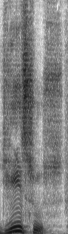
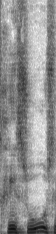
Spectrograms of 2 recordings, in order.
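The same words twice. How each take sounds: First: "Jesus" as an American says it, JEE-zus; English pronunciation. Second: Said in the usual way. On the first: Shown as a demonstration. American corrects how the name is said, English pronunciation. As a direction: switch to English sounds for "Jesus". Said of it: "Un americano, ¿verdad? Podrá decir". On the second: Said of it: "porque es Jesús en español".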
